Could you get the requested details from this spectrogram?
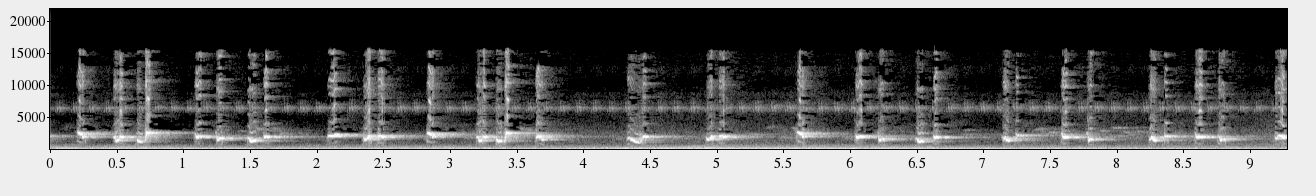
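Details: Yellow-vented bulbul in rapid ropel singing at dawn, said to sound very sweet: bubbly whistled phrases of two or three notes repeated steadily for nine seconds, backed by a low hum and a thin high tone.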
